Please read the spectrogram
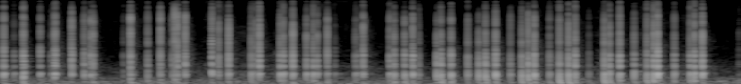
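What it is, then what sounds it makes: Paperback book. Long nails rapidly tap and scratch the glossy card front cover of a large, solid paperback book, making about three dozen sharp, dry clicks with brief scratchy rasps in between. Each tap is crisp and bright with almost no ring, over a hollow low-mid body.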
